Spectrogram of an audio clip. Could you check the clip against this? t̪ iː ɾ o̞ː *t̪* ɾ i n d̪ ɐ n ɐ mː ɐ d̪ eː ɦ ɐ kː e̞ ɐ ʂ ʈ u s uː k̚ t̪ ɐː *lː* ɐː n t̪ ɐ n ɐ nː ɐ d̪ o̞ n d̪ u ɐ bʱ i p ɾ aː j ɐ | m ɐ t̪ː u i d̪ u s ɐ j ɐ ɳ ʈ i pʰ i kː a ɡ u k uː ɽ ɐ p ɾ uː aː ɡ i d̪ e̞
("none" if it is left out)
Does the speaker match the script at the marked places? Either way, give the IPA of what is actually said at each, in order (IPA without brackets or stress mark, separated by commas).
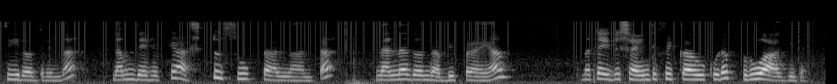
d̪, lː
